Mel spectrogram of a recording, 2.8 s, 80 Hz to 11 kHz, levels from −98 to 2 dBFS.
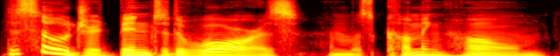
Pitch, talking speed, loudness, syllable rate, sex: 135 Hz, 235 wpm, -19 LUFS, 4.9 syllables/s, male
